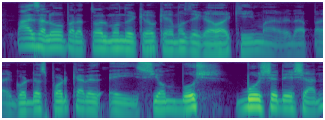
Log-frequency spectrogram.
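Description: A man talks at a moderate pace with hardly any pauses and ordinary pitch variation, though his loudness swings widely. The sound is dry with no echo, and the background is quiet. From Costa Rica. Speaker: podcast co-host. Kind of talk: casual chat. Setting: outdoors in the jungle. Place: garden. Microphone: studio mic.

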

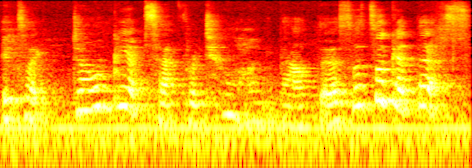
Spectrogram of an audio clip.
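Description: Amid noticeable background noise, a woman speaks at a fairly slow pace with very wide pitch swings. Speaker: class participant. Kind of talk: group discussion. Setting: classroom. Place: classroom. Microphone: camera far.

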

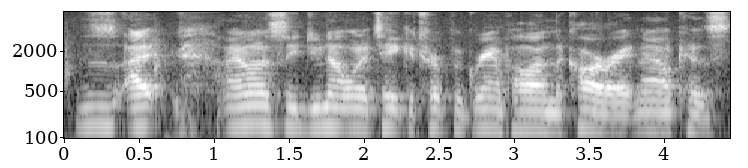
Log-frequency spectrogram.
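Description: A man's monotone, flat delivery at a fairly quick pace over light background noise. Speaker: vlogger. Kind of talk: casual vlog chat. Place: home room. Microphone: phone near.

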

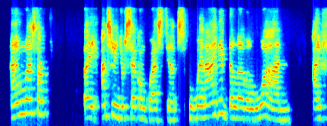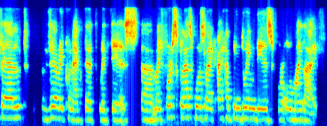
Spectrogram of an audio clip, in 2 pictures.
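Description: A woman with a Spanish accent speaks at a fairly slow pace. Her loudness stays very even. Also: fairly high pitch for a woman, ordinary pitch variation. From Spain. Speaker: life coach. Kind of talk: interview. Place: home room. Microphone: video call.

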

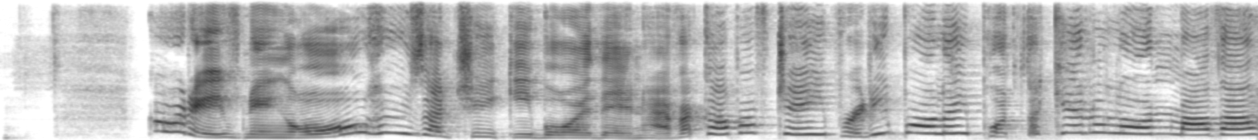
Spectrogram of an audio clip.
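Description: A put-on character voice at extremely high pitch moves at a moderate pace with hardly any pauses. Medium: read story. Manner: chattering, cheeky, parrot-like mimicry.

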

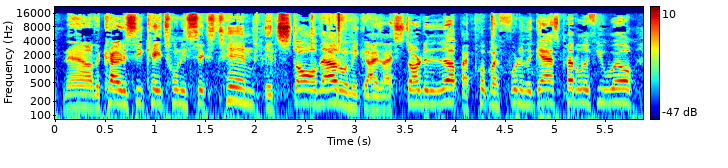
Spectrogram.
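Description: A man at a high pitch with fairly even intonation, in a dry sound with no echo over noticeable background noise. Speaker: tractor owner vlogger. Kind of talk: casual vlog chat. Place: farm machine.

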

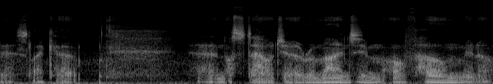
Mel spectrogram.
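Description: A man whispering at a very slow pace. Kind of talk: ASMR role-play. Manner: soft-spoken ASMR agent voice.

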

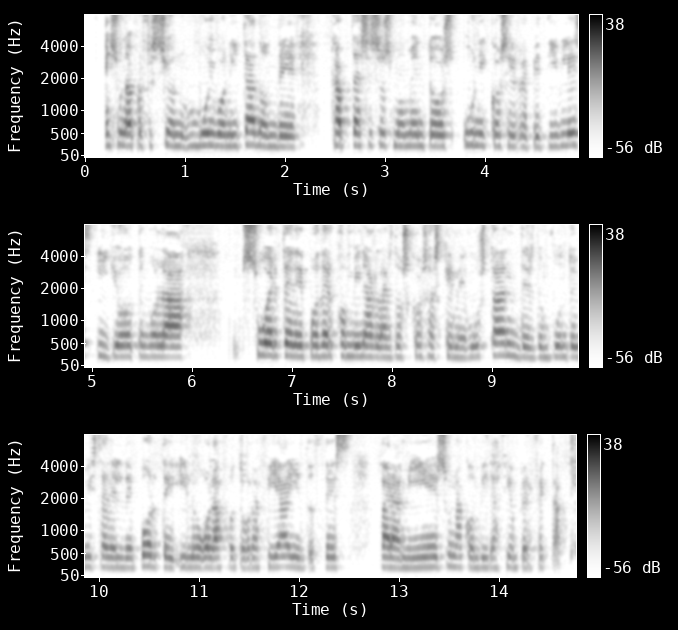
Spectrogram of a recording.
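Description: Fairly high-pitched woman's voice with a dark, mellow tone, monotone, flat intonation and a moderate pace over a quiet background. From Spain, Barcelona; Catalonia, Spain. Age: 20s. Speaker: equestrian photographer. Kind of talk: interview; interview answer. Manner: hesitant, with fillers. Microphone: earbuds.

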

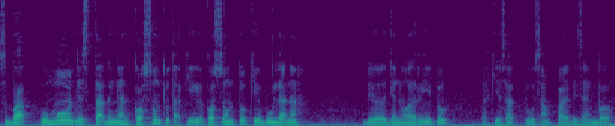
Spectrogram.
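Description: At a fairly slow pace, a man speaks in a dark, mellow tone at medium pitch with ordinary pitch variation. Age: 40s. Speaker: college lecturer. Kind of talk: online lecture.

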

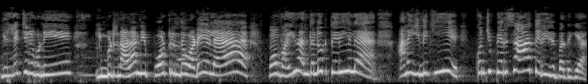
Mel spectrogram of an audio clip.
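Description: A woman's cartoonish character voice at an extremely high pitch, with ordinary pitch variation and very even loudness. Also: fairly quick pace. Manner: boastful, blunt.

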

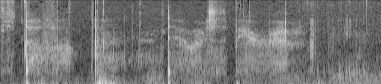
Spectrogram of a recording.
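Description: Whispering at a very slow pace, a woman sounds soft-spoken and breathy. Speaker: ASMR creator. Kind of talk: soft-spoken ASMR chat. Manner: close, soft breathy whisper. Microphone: studio mic.

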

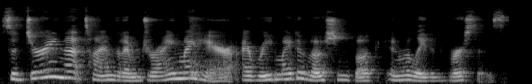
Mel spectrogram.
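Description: Against a quiet background, a woman talks at a fairly quick pace with lively intonation. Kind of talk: casual vlog chat. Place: home room. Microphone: phone near.

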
